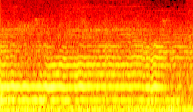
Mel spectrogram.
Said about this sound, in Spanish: Son los mismos detestables mosquitos que vienen persiguiendo a Vanessa Samano desde que era chica.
